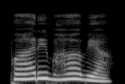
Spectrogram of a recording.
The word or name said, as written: ಪಾರಿಭಾವ್ಯ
